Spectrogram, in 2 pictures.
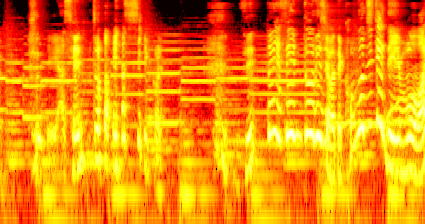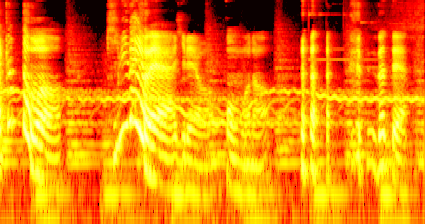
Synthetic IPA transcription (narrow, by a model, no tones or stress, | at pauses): ia̰sẽ̞nt̪oːajaɕiːko̞ɾe | d͡ze̞t̪aisẽ̞nt̪oːd̪e̞ɕioat̪ːekʰo̞nod͡ʑit̪ẽ̞nd̪emoːβakat̪ːamo | kʲʰimʲid̪ajo̞neçiɾḛo̰hõmːono̰ | d̪at̪ːe̞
